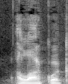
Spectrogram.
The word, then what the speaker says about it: Alaqua: Okay, so Alaqua, L-A-L-A-Q-U-A, Alaqua Cox. Okay, yeah, so I'm pretty sure I got her name right. I thought it was cool that the Alaqua Cox actually is all those things.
